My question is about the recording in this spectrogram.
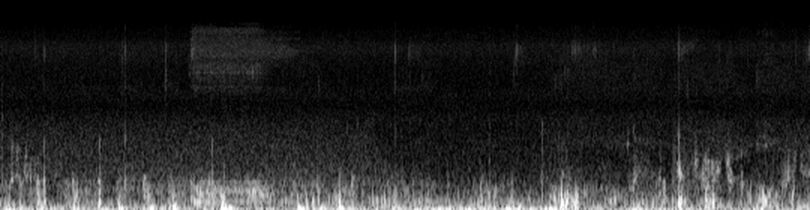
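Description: Muffled underwater rumble heard through a submerged camera in lake water, with irregular knocks and clicks against the housing and a brief low hum about three seconds in.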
